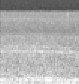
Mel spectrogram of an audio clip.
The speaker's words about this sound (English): That's a garbage truck.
